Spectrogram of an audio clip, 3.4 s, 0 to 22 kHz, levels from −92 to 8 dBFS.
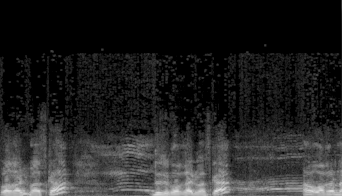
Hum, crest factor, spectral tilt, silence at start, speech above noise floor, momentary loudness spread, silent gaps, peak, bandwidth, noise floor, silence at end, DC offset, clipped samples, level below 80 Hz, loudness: none; 12 dB; -7 dB/octave; 0 s; 24 dB; 20 LU; none; -4 dBFS; 7.8 kHz; -38 dBFS; 0 s; under 0.1%; under 0.1%; -54 dBFS; -15 LUFS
